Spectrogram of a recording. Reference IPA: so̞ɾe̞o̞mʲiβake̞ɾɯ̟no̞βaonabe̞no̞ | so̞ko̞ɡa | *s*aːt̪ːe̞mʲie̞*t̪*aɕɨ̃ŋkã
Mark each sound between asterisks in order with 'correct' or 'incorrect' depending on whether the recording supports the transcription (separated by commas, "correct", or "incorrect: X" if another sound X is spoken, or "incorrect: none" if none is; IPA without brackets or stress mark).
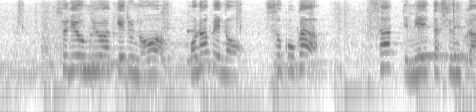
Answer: correct, correct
